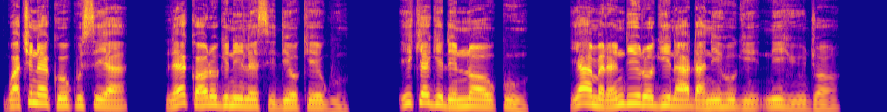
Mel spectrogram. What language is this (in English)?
Igbo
